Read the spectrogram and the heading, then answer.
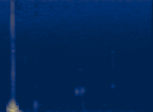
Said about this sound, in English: Just listen to each slow, rhythmic beat of my heart.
